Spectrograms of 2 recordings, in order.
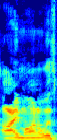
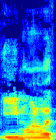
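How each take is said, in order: First: The name begins with an 'eye' sound. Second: The name begins with an 'ee' sound. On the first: "I didn't want to pronounce it iMonolith because we're not an Apple product" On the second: "it wasn't like eMonolith because we weren't putting an E in front of it"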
